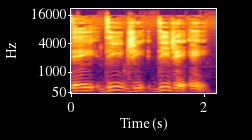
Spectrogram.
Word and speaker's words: Jah: So in Creole, when you pronounce Jah, it's DJA.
